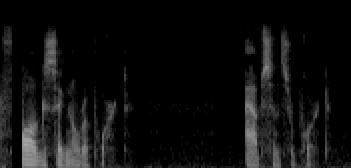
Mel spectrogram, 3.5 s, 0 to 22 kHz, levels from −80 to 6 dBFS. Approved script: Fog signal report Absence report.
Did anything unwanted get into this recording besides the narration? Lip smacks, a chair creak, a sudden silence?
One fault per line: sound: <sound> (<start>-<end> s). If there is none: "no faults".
sound: dropout (0.1-0.2 s)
